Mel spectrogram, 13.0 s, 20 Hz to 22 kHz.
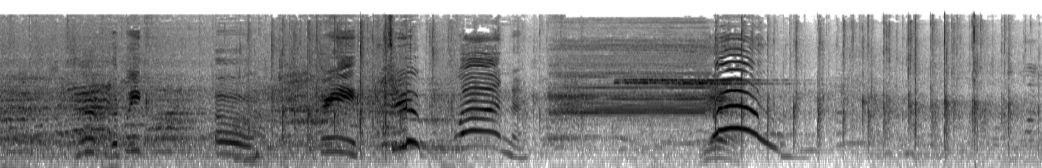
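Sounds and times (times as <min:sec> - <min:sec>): scoreboard buzzer: 0:06.8 - 0:09.1
spectators shouting: 0:06.8 - 0:09.9.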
